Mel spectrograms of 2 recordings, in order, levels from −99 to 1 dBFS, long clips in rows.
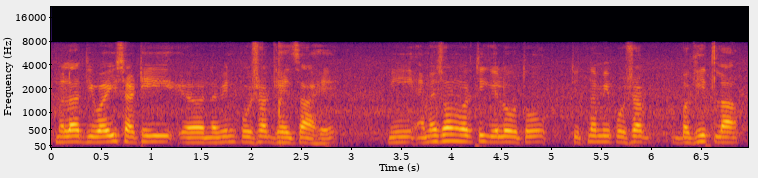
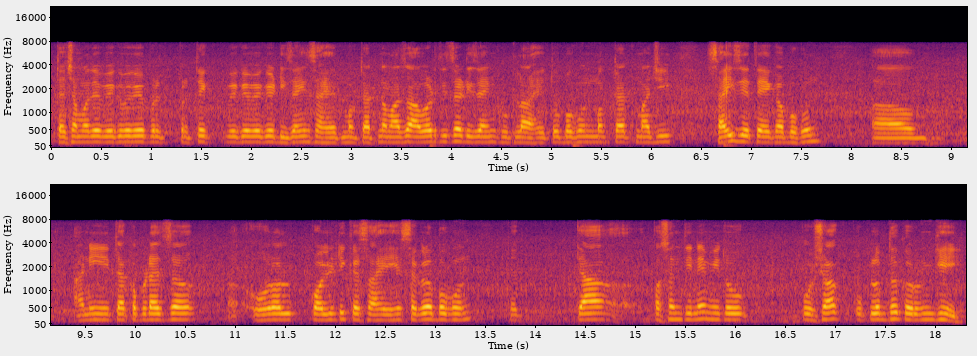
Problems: none marked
